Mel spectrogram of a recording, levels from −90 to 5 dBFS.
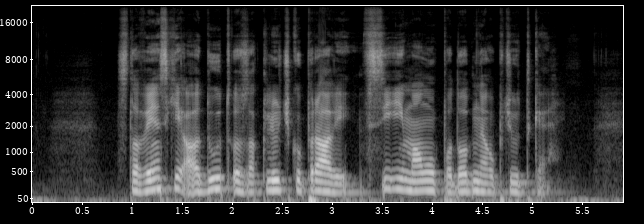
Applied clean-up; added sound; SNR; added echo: none; none; none; none.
